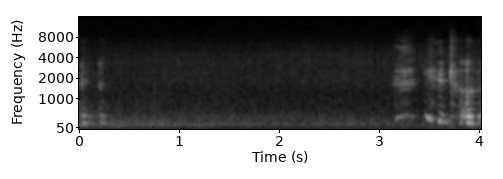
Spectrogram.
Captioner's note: Casey crying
